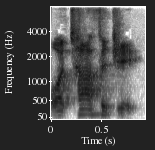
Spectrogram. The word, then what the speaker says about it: autophagy: There's something that happens in a fast called autophagy, A-U-T-O-P-H-A-G-Y, which you can pronounce it autophagy, it just means self-eating, where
